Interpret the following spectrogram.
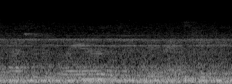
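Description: Busy room ambience: distant chatter over a steady low hum and rumble.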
